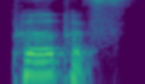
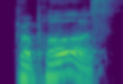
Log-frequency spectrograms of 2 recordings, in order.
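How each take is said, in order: First: "purpose" as PUR-pus, PUR high; stress on first syllable. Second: "propose" as pro-POSE, louder on POSE; stress on second syllable. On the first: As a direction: raise PUR in "purpose", let the rest drop. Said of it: "at the first syllable". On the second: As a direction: hit the long "oh" of POSE in "propose". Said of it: "not the word pro-, propose". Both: Shown as a demonstration.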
